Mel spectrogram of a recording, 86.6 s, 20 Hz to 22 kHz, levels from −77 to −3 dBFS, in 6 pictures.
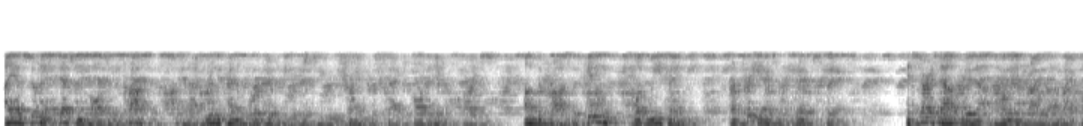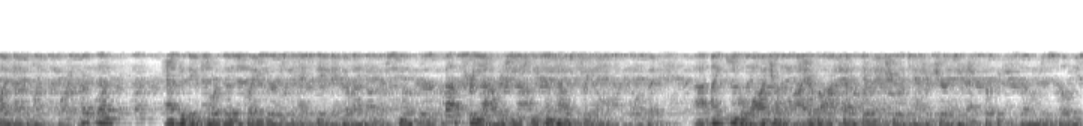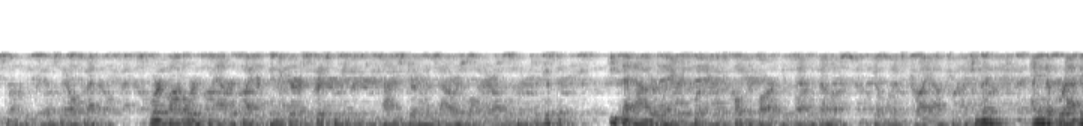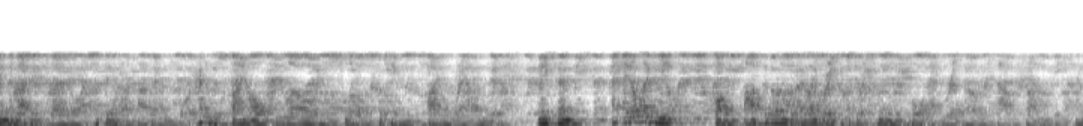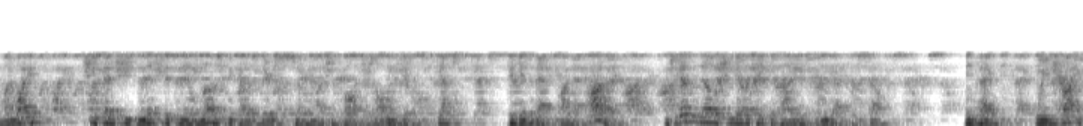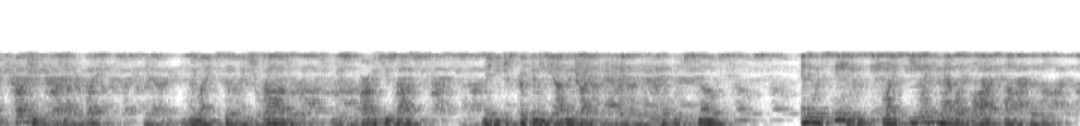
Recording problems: echo of what is said; strong; throughout; 460 ms later, 8 dB below the speech
garbled, watery; badly; nothing above 4 kHz
room echo; slight; dies away in 0.5 s
off-mic speech; somewhat distant

